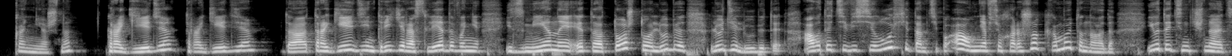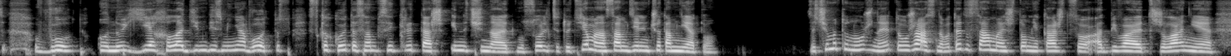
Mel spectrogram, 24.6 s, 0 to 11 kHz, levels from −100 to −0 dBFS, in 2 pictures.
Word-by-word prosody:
Конечно, 180 +2 -5 0.3
трагедия 195 - +1
трагедия, 195 +6 -3 0.2
да, 180 +1 +3
трагедии, 225 +4 +1
интриги, 225 +3 0
расследования, 215 +1 +1 0.2
измены- 210 +6 +2
это 210 -1 +2
то, 250 +11 +3
что 335 -9 -1
любят 240 +2 0 0.2
люди 255 +2 0
любят. 175 -5 -2 0.3
А 205 - +6
вот 250 +3 -2
эти 255 -1 -3
веселухи, 250 - -1
там, 205 -8 -2
типа: 180 - -9
"А 300 -3 +7
у - - +2
меня 220 -1 +2
всё 215 +1 -4
хорошо",- 215 +9 -1
кому 290 +8 -1
это 260 -10 -2
надо? 165 -5 -3 0.3
И 250 - -3
вот 295 0 0
эти 240 -4 -3
начинаются: 210 -5 -2 0.3
"Вот 215 +4 +1 0.2
он 225 -2 +4
уехал 235 +3 0
один 240 0 +1
без 245 -1 -2
меня 245 +2 -1
в 210 - -2
отпуск 235 -1 -1 0.2
с - - -11
какой-то 245 0 0
там 230 -1 -2
секретаршей",- 225 -2 -1
и 245 - -3
начинают 200 -6 +1
мусолить 215 +5 -2
эту 200 0 -5
тему. 245 +5 0
На 215 - +5
самом 230 0 +4
деле 235 +1 +1
ничего 220 +2 0
там 215 -2 +5
нету. 170 -5 0 0.9
Зачем 200 +10 -1
это 310 -3 -3
нужно? 255 -3 -1
Это 250 +2 -3
ужасно. 250 -5 +3
Вот 200 +1 -7
это 295 -1 -2
самое, 255 -4 +2
что, 215 +2 -4
мне 210 -1 0
кажется, 210 -2 -1
отбивает 195 0 +2
желание, 200 -3 +1
220 Hz, 165 wpm, -22 LUFS, 200-245 Hz, 0.9 s, А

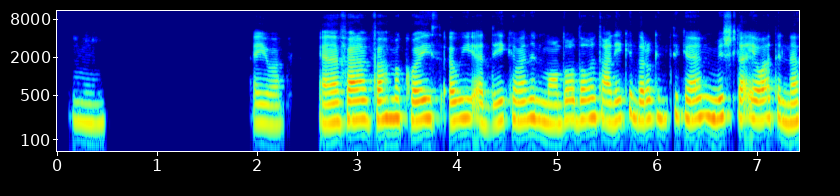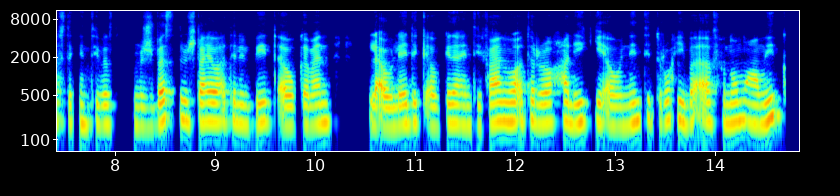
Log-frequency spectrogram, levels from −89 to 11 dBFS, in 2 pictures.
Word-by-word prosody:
امم. 185 -2 -8 1.5
أيوه، 175 -2 -5 0.3
يعني 180 0 +1
أنا - - +4
فعلًا 205 +1 +6
فاهمة 220 +2 +4
كويّس 215 +1 +3
أوي 210 +3 +2
قد 180 -2 -2
إيه 200 +3 0
كمان 205 0 0
الموضوع 200 0 +1
ضاغط 210 +2 +1
عليكِ، 200 +4 0
لدرجة 210 -2 +1
أنتِ 215 +2 -6
كمان 225 0 +2
مش 225 +1 0
لاقية 210 0 +3
وقت 220 +2 +2
لنفسِك. 190 -2 -2
أنتِ 180 0 -6
بس 175 0 -4 0.2
مش 165 -1 -9
بس 190 +4 +3
مش 200 -2 -3
لاقية 190 0 +4
وقت 190 +1 -1
للبيت 185 +2 -4
أو 165 0 +2
كمان 175 +3 -3 0.4
لأولادك 175 +4 0
أو 165 - -2
كده، 180 +1 -1
أنتِ 170 0 -8
فعلًا 185 +3 +2
وقت 195 0 +1
الراحة 190 +1 0
ليكِ 190 +1 -3
أو 170 -3 -1
إن 165 +1 -6
أنتِ 200 +3 -2
تروحي 200 +1 -4
بقى 190 +1 0
في 190 -1 -10
نوم 190 +2 -1
عميق، 200 +7 0
195 Hz, 190 wpm, -22 LUFS, 180-210 Hz, 1.5 s, فعلًا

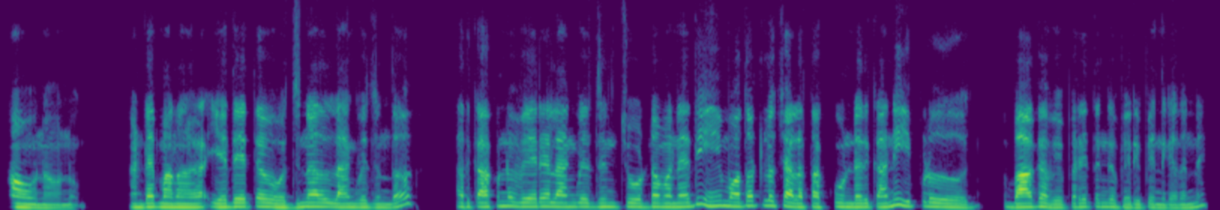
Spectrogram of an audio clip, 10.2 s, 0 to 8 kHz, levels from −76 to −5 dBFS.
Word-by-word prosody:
అవునవును. 110 -3 -1 0.5
అంటే, 130 +2 +2
మన 130 0 +4 0.4
ఏదైతే 150 +2 +1 0.2
ఒరిజినల్ 145 +5 +1
లాంగ్వేజుందో. 130 0 -1 0.5
అది 145 -1 -3
కాకుండా 170 +4 +1
వేరే 155 +1 +2
లాంగ్వేజ్‌ని 145 0 -1
చూడడం 145 0 0
అనేది 150 - 0 0.2
మొదట్లో 185 +3 0
చాలా 150 -4 +4
తక్కువుండేది. 140 0 -1
కానీ, 165 +11 +1
ఇప్పుడు 160 -3 -3 0.7
బాగా 140 +3 +7
విపరీతంగా 140 +3 -4
పెరిగిపోయింది 120 -2 -4
గదండి! 115 - -4
140 Hz, 125 wpm, -22 LUFS, 130-150 Hz, 0.7 s, బాగా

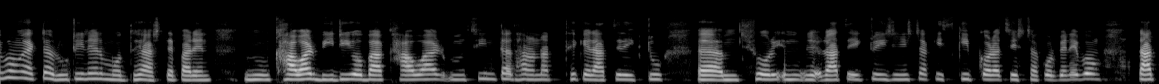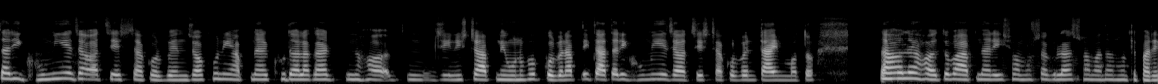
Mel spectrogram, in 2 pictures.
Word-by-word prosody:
এবং 310 +3 -1 0.2
একটা 265 +3 -2
রুটিন 250 +3 -3
এর 250 - -1
মধ্যে 215 +1 -3
আসতে 205 +2 -4
পারেন। 205 0 +3 0.4
উম 220 +1 +1 0.2
খাওয়ার 235 +2 +9
ভিডিও 235 +3 +1
বা 220 - +9 0.2
খাওয়ার 225 +2 +3
উম 220 0 -6
চিন্তা 255 -1 -3
ধারণা 225 -1 -2 0.2
থেকে 240 -1 -2
রাতে 205 +3 -1
একটু 235 +3 -8 0.6
আম 205 +1 +4 0.2
সরিন 225 -2 +2 0.2
অ্যা 215 - +1
রাতে 215 +3 +2
একটু 215 +4 -15
এই - - -4
জিনিসটা 225 +2 -5
কে 240 - -7
স্কিপ 235 0 -6
করার 220 -1 +3
চেষ্টা 220 0 -2
করবেন 215 0 -2
এবং 250 +1 +3 0.5
তাড়াতাড়ি 255 +3 +6
ঘুমিয়ে 250 +5 -2
যাওয়ার 230 -3 0
চেষ্টা 225 -1 -2
করবেন। 205 0 -2 0.2
যখনই 240 +3 -2
আপনার 230 0 -3
ক্ষুধা 240 -2 0
লাগার 230 +1 +1 0.2
উন 225 - -3
হ - - -12 0.4
উন 215 - -6 0.2
জিনিসটা 220 +1 -4
আপনি 220 +1 -6
অনুভব 225 +3 -3
করবেন, 210 -1 +2
আপনি 240 +3 -8
তাড়াতাড়ি 230 +1 +3
ঘুমিয়ে 230 +2 -6
যাওয়ার 205 -2 +2
চেষ্টা 210 +1 -4
করবেন 210 0 -4
টাইম 200 0 +6
মতো। 195 -1 -5 0.7
তাহলে 275 +1 +6
হয়তোবা 235 +1 +1
আপনার 225 0 -5
এই - - -9
সমস্যাগুলার 225 0 -4
সমাধান 220 -1 -6
হতে 215 0 -8
পারে। 200 0 +2
225 Hz, 165 wpm, -25 LUFS, 215-235 Hz, 0.7 s, খাওয়ার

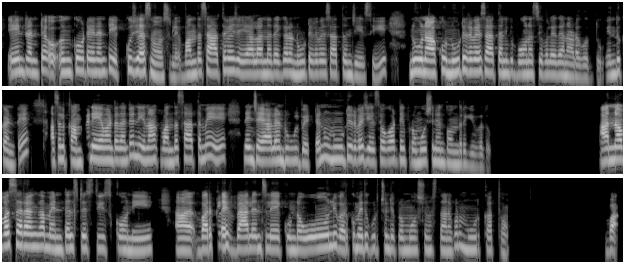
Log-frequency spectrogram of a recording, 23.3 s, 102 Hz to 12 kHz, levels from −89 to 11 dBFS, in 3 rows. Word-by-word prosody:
ఏంటంటే 235 0 +1
ఓ - - 0
ఇంకోటి 245 +2 +1
ఏంటంటే 230 +3 0
ఎక్కువ 265 - -5
జేస్తనం 225 -5 +3
అసలే. 180 -2 -9
వంద 205 +3 0
శాతమే 235 +3 +2
చేయాలన్న 210 0 +1
దగ్గర 220 +2 -2
120% 210 0 -3
జేసి 175 -1 -10 0.4
నువ్వు 235 0 +6
నాకు 215 +4 +6
120% 230 -2 +1
బోనస్ 205 0 -2
ఇవ్వలేదని 200 -2 -3
అడగొద్దు. 165 -3 -9
ఎందుకంటే 220 - -3 0.4
అసలు 245 +1 -2
కంపెనీ 210 +5 +2
ఏమంటదంటే 230 +3 0
నే - - +2
నాకు 230 -2 -3
వంద 215 +3 -3
శాతమే 245 +3 -1 0.4
నేను 235 -1 +1
చేయాలని 220 +1 +3
రూల్ 225 -1 -7
పెట్టాను. 205 +6 -4
నువ్వు 240 -2 -1
120 240 -1 -1
చేసావు 215 +1 -4
కాబట్టి 225 0 -2
నీకు 210 -1 -14
ప్రమోషన్ 210 +2 -3
ఏం 200 - -5
తొందరగా 185 -2 -7
ఇవ్వదు. 160 0 -17 1.5
అనవసరంగా 250 +2 +6
మెంటల్ 220 +2 0
స్ట్రెస్ 225 -3 -4
తీసుకొని. 210 -2 -3 0.5
ఆహ్, 200 -1 +5
వర్క్ 235 +5 +2
లైఫ్ 235 -2 +4
బ్యాలెన్స్ 220 +1 +2
లేకుండా. 205 0 -2 0.2
ఓన్లీ 240 +4 +2
వర్క్ 205 +4 -4
మీద 225 - -2
కూర్చుంటే 220 0 -6
ప్రమోషన్ 205 +1 -6
వస్తాదనుకోడం 200 +5 -5
మూర్ఖత్వం. 210 -1 -8 1.2
బ - - +1
220 Hz, 145 wpm, -22 LUFS, 205-235 Hz, 1.5 s, నువ్వు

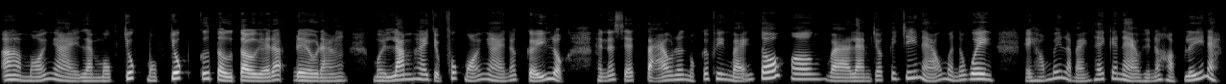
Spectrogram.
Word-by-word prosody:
à, 215 +1 +4
mỗi 175 +4 -3
ngày 180 -11 -2
là 165 0 -1
một 160 0 -6
chút, 280 +1 +3
một 175 -2 -7
chút, 280 +1 +9
cứ 265 +1 +2
từ 195 -8 +4
từ 175 -2 +6
vậy 165 - +2
đó, 215 - +3
đều 180 -3 +3
đặn, 165 +2 -4 0.3
15-20 215 +7 +1
phút 275 0 -3
mỗi 185 +4 -2
ngày, 190 -10 -2
nó 210 - -5
kỷ 165 +4 +3
luật, 265 - +2 0.3
thì 180 - -4
nó 210 - -2
sẽ 190 -6 -3
tạo 190 +4 +1
nên 225 0 -2
một 190 - -7
cái 250 - -4
phiên 245 -3 -2
bản 185 +6 -2
tốt 295 +9 +5
hơn 245 -1 +2
và 165 -2 +2
làm 165 0 -2
cho 205 - -4
cái 265 +5 -9
trí 295 +3 -1
não 255 -5 -3
mình 225 -6 -6
nó 210 - -4
quen. 245 0 +5 0.3
Thì 165 - -4
hổng 175 +6 -7
biết 295 +2 -2
là 275 - -4
bạn 150 +3 -7
thấy 235 +1 -3
cái 270 -2 -5
nào 185 -8 0
thì 155 - -6
nó 185 +7 -6
hợp 185 -7 -6
lý 215 - +1
nè? - - +3
205 Hz, 270 wpm, -22 LUFS, 170-245 Hz, 0.3 s, chút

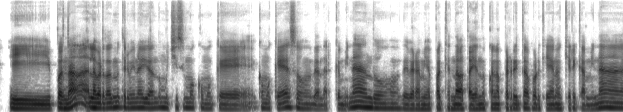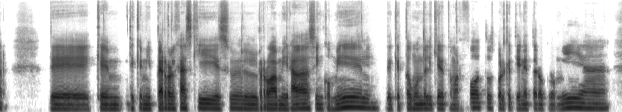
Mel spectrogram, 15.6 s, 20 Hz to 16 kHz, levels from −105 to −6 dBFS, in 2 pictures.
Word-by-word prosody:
Y, 105 -2 +4
pues, 115 +1 +3
nada, 120 - +5
la 125 -1 +7
verdad 120 +1 +3
me 135 - +1
termina 125 -1 -1
ayudando 120 +1 0
muchísimo 120 0 -5
como 105 -4 -8
que 100 +3 -3
como 115 -1 -5
que 110 +4 0
eso, 115 -6 -3
de 100 - -4
andar 95 +1 -8
caminando, 115 -1 0
de 105 - -3
ver 100 0 0
a 95 - -3
mi 95 - -1
papá 100 +1 -3
que - - -9
anda 100 0 +3
batallando 100 +1 0
con 105 - -4
la 100 0 -2
perrita, 105 0 -1
porque 105 -2 -5
ya 100 - +1
no 100 -1 -2
quiere - - -7
caminar, 120 +5 0 0.5
de 95 -2 +1
que 100 -2 0
de - - -7
que 105 - -5
mi 100 - 0
perro, 105 +1 +4
el 105 - -5
husky 110 0 +2
es 105 +2 -3
el 105 -2 0
roba 100 -2 +5
miradas 105 +3 +3
5000, 115 +4 +1
de 100 - -5
que - - -5
todo 100 - -3
mundo 105 0 +1
le 100 - -3
quiere 105 0 -1
tomar 95 -2 -7
fotos, 125 -3 -2
porque 110 -2 -4
tiene 100 0 -1
heterocromía 110 +3 -2
105 Hz, 220 wpm, -22 LUFS, 100-120 Hz, 0.5 s, la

